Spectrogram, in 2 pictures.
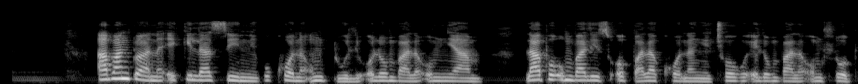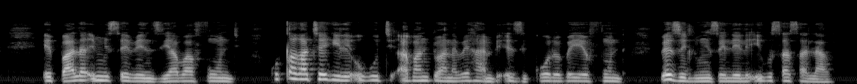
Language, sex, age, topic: North Ndebele, male, 36-49, education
